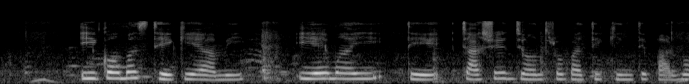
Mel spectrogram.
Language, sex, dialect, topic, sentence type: Bengali, female, Standard Colloquial, agriculture, question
